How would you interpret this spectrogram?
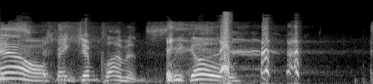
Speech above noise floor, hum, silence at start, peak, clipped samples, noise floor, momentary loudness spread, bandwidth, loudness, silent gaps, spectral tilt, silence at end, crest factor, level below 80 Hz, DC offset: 33 dB; none; 0 s; 0 dBFS; under 0.1%; -47 dBFS; 8 LU; 12 kHz; -14 LUFS; none; -3.5 dB/octave; 0 s; 14 dB; -40 dBFS; under 0.1%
